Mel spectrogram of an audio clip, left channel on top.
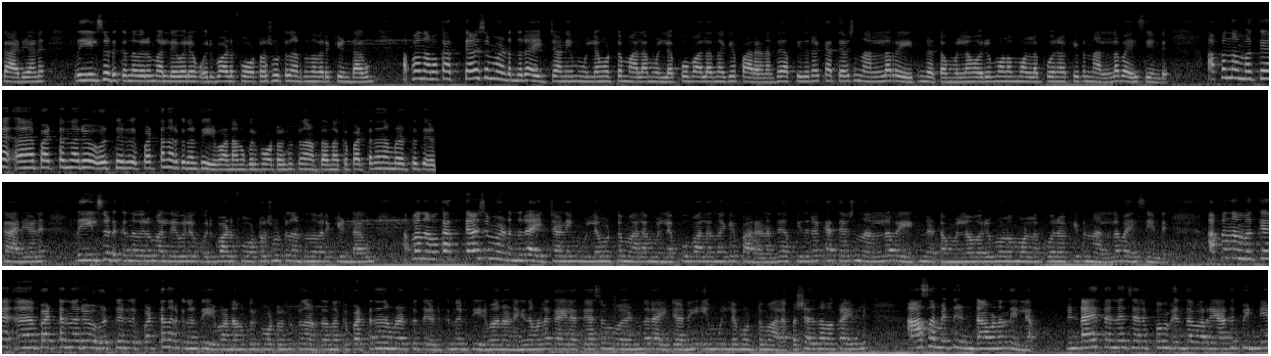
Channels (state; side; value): drops out; left; at 17.1 s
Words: കാര്യമാണ് റീൽസ് എടുക്കുന്നവരും അതേപോലെ ഒരുപാട് ഫോട്ടോഷൂട്ട് നടത്തുന്നവരൊക്കെ ഉണ്ടാകും. അപ്പോൾ നമുക്ക് അത്യാവശ്യം വേണ്ടുന്നൊരു ഐറ്റമാണ് ഈ മുല്ലമുട്ട് മല, മുല്ലപ്പൂ മല എന്നൊക്കെ പറയണത്. അപ്പോൾ ഇതിനൊക്കെ അത്യാവശ്യം നല്ല റേറ്റ് ഉണ്ട് കേട്ടോ. ഒരു മുളം മുല്ലപ്പൂവിനൊക്കെ ഇപ്പം നല്ല പൈസയുണ്ട്. അപ്പം നമുക്ക് പെട്ടെന്ന് എടുക്കുന്നൊരു തീരുമാനം, നമുക്കൊരു ഫോട്ടോഷൂട്ട് നടത്താമെന്നൊക്കെ പെട്ടെന്ന് നമ്മൾ എടുക്കുന്നൊരു തീരുമാനമാണെങ്കിൽ നമ്മുടെ കയ്യിൽ അത്യാവശ്യം വേണ്ടുന്നൊരു ഐറ്റമാണ് ഈ മുല്ലമുട്ട് മല. പക്ഷെ അത് നമ്മുടെ കയ്യിൽ ആ സമയത്ത് ഉണ്ടാവണം എന്നില്ല. ഉണ്ടായി തന്നെ ചിലപ്പം എന്താ പറയുക, അത്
